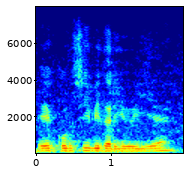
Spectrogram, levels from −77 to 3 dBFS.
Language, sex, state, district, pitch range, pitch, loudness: Hindi, male, Uttar Pradesh, Shamli, 130-140 Hz, 135 Hz, -17 LUFS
